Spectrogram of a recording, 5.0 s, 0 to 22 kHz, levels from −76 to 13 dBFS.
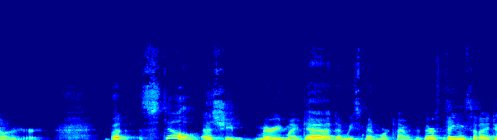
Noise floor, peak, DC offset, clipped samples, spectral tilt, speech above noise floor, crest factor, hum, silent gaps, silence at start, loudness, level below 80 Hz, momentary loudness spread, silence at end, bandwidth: -49 dBFS; -8 dBFS; under 0.1%; under 0.1%; -6.5 dB/octave; 24 dB; 18 dB; none; none; 0 s; -26 LUFS; -64 dBFS; 14 LU; 0 s; 15 kHz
